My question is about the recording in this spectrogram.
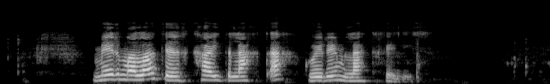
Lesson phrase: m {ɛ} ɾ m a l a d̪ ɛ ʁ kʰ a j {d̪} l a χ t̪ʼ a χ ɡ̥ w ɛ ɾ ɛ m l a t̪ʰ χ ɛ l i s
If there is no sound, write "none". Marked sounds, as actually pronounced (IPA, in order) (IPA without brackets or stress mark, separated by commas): ɛ, d̪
